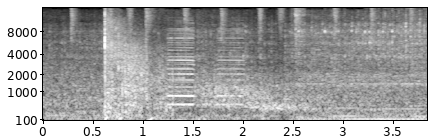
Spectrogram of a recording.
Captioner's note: car backfires; horn honking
